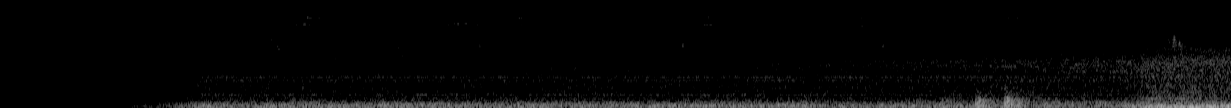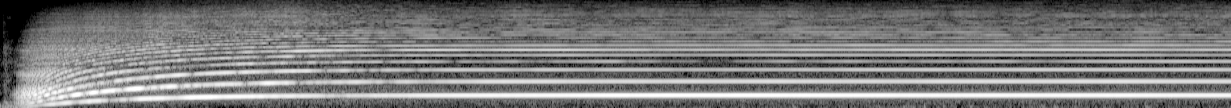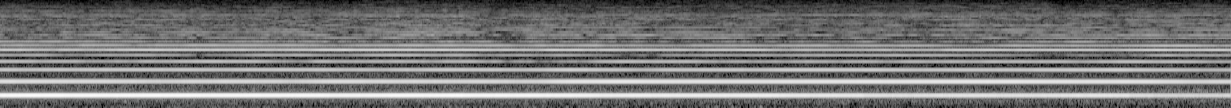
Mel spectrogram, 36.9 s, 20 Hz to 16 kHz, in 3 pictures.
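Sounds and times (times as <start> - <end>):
tornado siren winding up: 11.3 - 36.9.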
